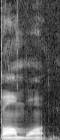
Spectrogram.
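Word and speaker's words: Baum Walker: I mean, it's spelled B-A-U-M, right? – Mm-hmm. – Bomb Walker.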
